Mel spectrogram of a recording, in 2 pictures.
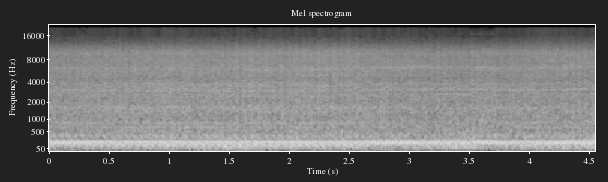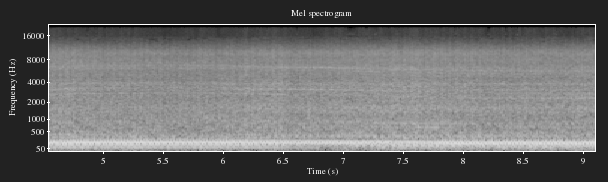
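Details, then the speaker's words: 1957 Chevy 210 project car, carbureted V8 idling during roughly 20-minute cam break-in run: steady, smooth, even low rumble with no ticking or tapping from the top end or valve train; normal running. "I actually got the thing broken finally uh sounded good I ran it for about 20 minutes got the cam broken everything sounded good in the the valve train"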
